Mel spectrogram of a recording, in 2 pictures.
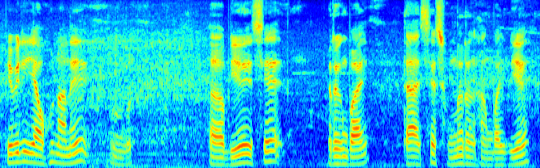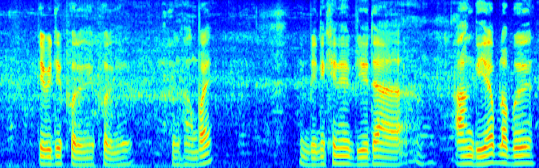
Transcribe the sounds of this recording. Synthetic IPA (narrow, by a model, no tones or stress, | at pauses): b̥ebidijawɦunanɯj | bijɯse | ɾɯŋbaj | dasesuŋnɯɾɯŋɦaŋbajbijɯb̥ebidipʰɯɾɯŋipʰɯɾɯŋɯɾɯŋɦaŋbaj | binikʰajnɯbijɯda | aŋɡɯjab̚labɯ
